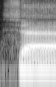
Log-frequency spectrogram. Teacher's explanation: সা হরফটির মাখরাজ হলো উচ্চারণের স্থান জিহ্বার আগা সামনের উপরের দুই দাঁতের আগার সঙ্গে লাগিয়ে উচ্চারিত হয়।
